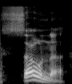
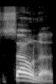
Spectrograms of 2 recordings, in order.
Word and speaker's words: sauna: is sauna and yes that's why i'm saying sona and pronounce it wrong uh it is sauna not saun sauna as we say in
